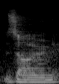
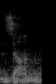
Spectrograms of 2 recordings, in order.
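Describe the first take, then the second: First: The vowel sounds like the one in 'own'. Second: The vowel sounds like the one in 'un'. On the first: This is how the word is said today. "don't rhyme today" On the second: This is how the word was probably said long ago. "at the time of writing, they were probably pronounced like zun"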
